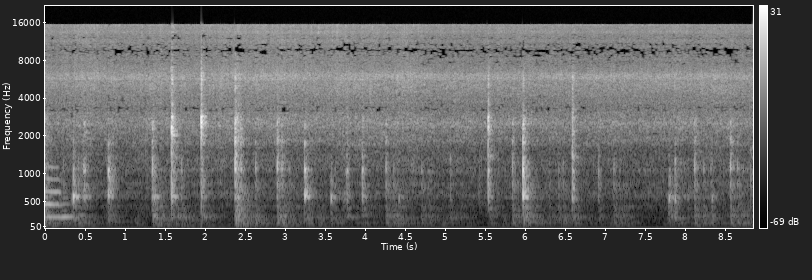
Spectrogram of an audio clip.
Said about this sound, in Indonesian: Ini ya bawang bombaynya kita tumis dulu, kita masukin.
